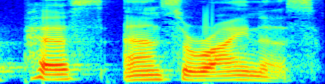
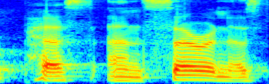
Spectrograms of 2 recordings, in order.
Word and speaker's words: pes anserinus: And when you're doing petrissage, you want to make sure and address the pes anserinus or pes anserinus, depending on who is pronouncing it.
